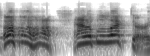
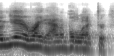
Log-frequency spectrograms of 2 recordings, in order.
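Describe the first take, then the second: First: Mock laughter, pitched higher; put-on "ha ha" carried into the name; imitated crowd laugh. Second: Mock unimpressed agreement; mildly sarcastic, pitch sinking away; dismissive mimicry. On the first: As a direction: imitate an amused crowd cackling along. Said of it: "Everybody goes". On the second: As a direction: imitate a skeptic brushing it off. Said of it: "And we go".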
